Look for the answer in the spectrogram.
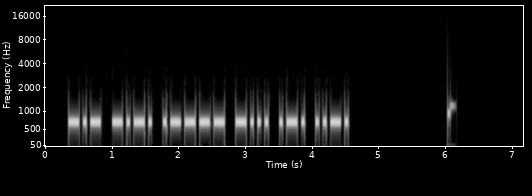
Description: Morse code, heard as a keyed tone, about 22 wpm, 700 Hz. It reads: KC1BRF
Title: USA Call Signs Repeated 2x 22wpm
